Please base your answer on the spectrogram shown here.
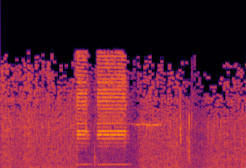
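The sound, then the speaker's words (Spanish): Street traffic as a taxi drops off two passengers: a steady road rumble throughout, with a short car horn toot in the middle. “Más tarde los dos se bajan de un taxi.”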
